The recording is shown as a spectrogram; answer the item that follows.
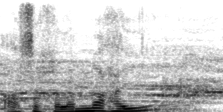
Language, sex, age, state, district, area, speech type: Bodo, male, 60+, Assam, Udalguri, urban, spontaneous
